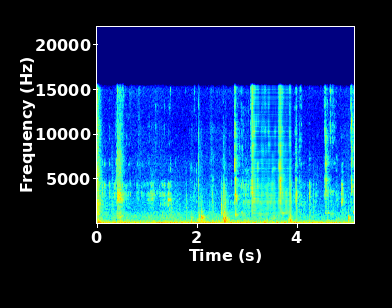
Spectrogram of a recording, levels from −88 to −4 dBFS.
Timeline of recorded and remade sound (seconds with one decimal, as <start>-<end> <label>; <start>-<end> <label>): 0.0-3.1 recorded; 3.1-3.9 remade; 3.9-5.2 recorded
